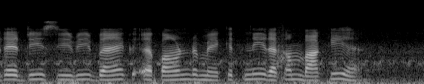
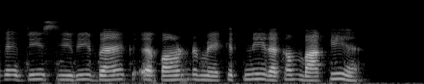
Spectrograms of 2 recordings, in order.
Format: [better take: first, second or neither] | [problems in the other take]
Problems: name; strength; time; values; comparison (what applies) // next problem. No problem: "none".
first | noise reduction (neural mask model DeepFilterNet 3)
